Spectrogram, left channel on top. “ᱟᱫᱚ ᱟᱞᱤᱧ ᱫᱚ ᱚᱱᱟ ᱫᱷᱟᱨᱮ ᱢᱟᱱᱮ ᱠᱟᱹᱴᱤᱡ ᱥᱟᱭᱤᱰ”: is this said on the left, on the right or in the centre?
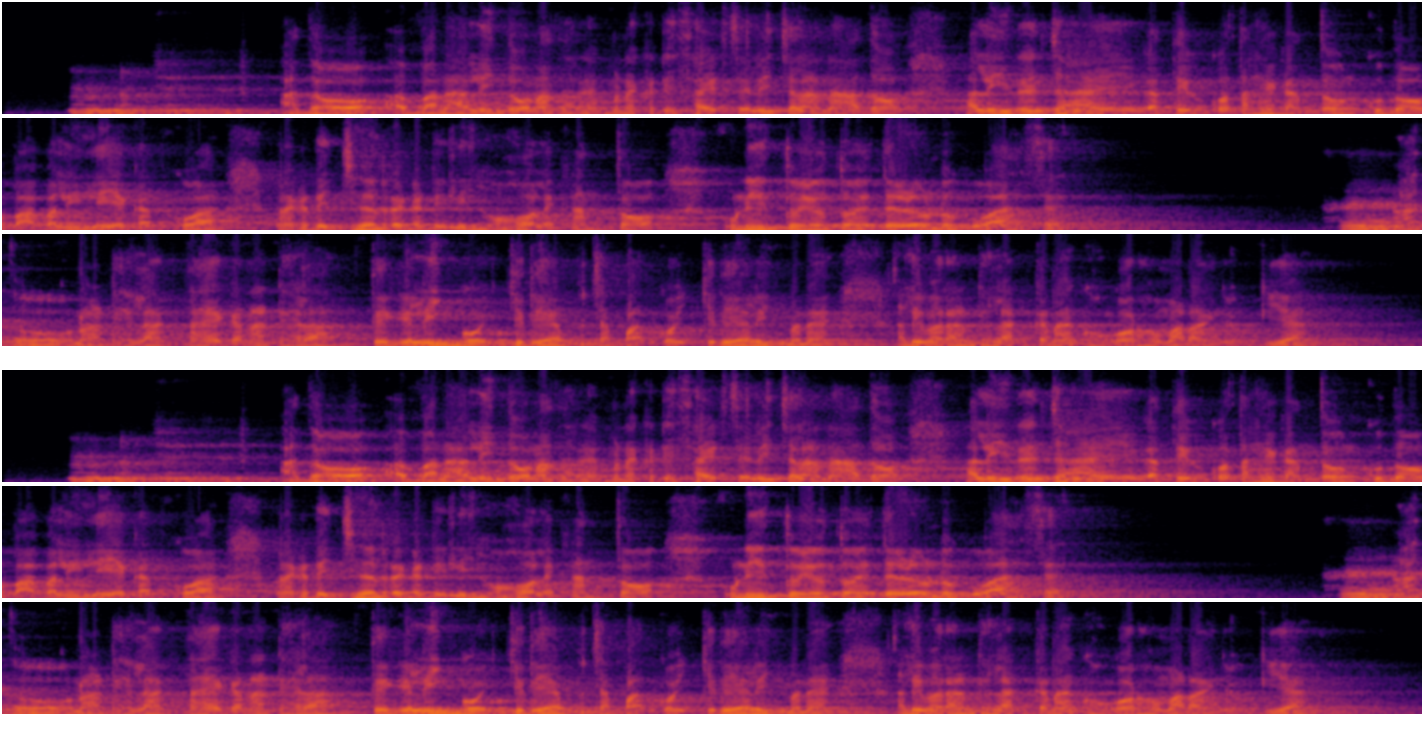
Right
